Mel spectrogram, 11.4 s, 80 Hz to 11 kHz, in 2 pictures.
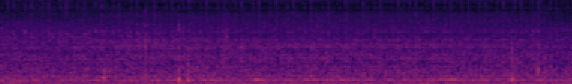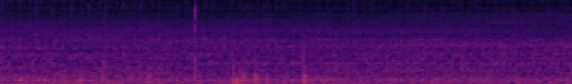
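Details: Toyota 4.0 V6 from a Tacoma swapped into a 1991 Hilux, lean misfire corrected: even, steady idle with no stumbles, pops or skipped beats, firing cleanly on all cylinders.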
